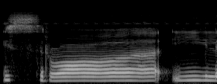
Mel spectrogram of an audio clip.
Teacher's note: اسے مد متصل کہتے ہیں کیونکہ اسی کلمہ میں حمزہ آ رہا ہے، اس کو بڑی مد کہتے ہیں، اور یہ 3 سے 5 الف کے برابر اس کو ہم کھینچ کے ادا کر سکتے ہیں۔ اور یا ساکن سے پیچھے زیر ہونے کی وجہ سے یہاں پہ بھی ہم ایک الف کے برابر کھینچیں گے۔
